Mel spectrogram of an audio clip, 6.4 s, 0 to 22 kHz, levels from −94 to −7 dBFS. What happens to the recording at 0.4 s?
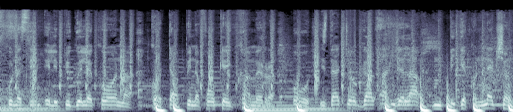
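Loose connector crackle runs from 0.32 to 0.50 s, an irregular burst of scratchy crackle. A worn or dirty contact in the signal path is making and breaking intermittently, chopping the audio into fragments, and any DC on the line adds pops.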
